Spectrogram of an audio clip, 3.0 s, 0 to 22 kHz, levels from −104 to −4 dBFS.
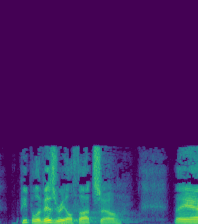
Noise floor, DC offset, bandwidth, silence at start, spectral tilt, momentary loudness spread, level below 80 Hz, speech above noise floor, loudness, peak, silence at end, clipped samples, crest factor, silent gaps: -56 dBFS; under 0.1%; 8 kHz; 0.3 s; -4.5 dB/octave; 13 LU; -64 dBFS; 35 dB; -23 LUFS; -6 dBFS; 0 s; under 0.1%; 16 dB; none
